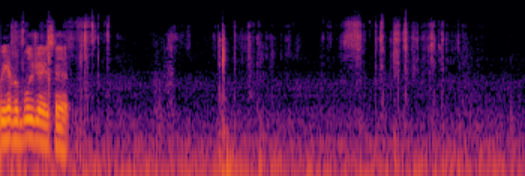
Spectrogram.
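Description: A plastic sleeve crinkles as a card is slid out of it by hand.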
